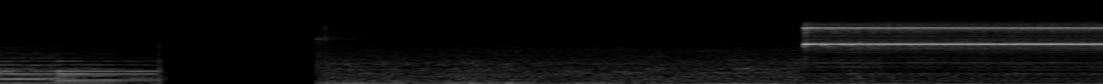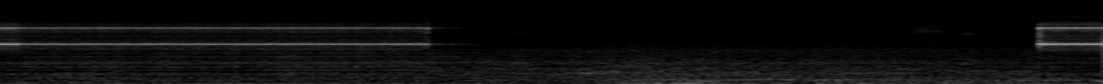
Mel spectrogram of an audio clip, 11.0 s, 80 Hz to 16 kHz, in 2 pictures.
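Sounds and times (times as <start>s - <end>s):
high-pitched buzzer tone: 4.0s - 7.8s.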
